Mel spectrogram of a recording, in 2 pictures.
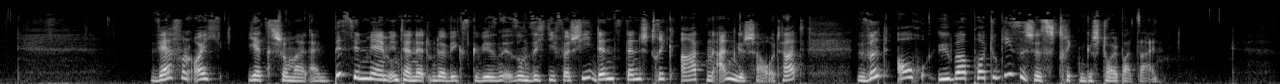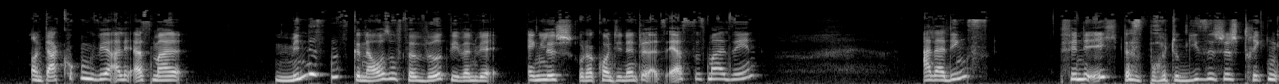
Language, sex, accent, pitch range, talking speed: German, female, German, 190-250 Hz, 125 wpm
